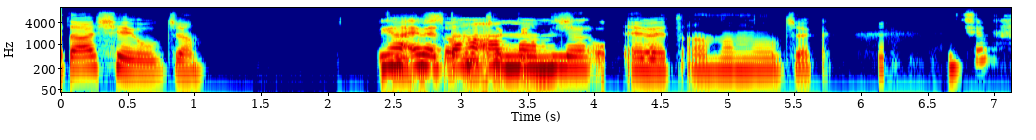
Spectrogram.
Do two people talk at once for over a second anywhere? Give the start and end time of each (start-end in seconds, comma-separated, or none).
2.5-4.5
